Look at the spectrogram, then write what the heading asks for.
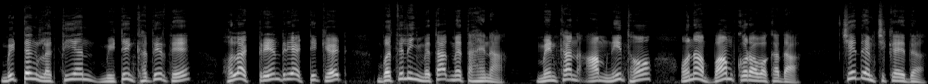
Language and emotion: Santali, angry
